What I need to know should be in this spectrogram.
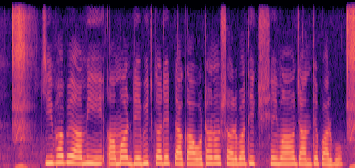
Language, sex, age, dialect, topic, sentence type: Bengali, female, 18-24, Rajbangshi, banking, question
